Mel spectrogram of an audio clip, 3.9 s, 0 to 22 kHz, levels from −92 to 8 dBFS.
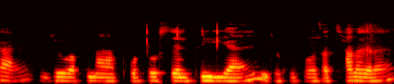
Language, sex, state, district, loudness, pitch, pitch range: Hindi, female, Bihar, Purnia, -31 LUFS, 170 Hz, 165-180 Hz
